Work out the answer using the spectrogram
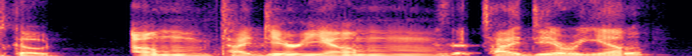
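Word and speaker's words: Tydirium: what's your access code um tyderium is that tyderium it's the m yes oh how do you spell that t-y-d-e-r-i-u-m huh well thank you for clarifying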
